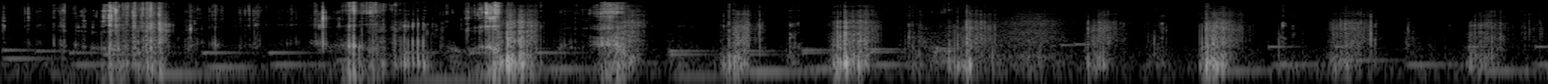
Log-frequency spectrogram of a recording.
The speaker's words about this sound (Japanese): ライスペーパーと中身があったらできますさあ早速食べてみたいと思いますいただきますうわパリパリ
